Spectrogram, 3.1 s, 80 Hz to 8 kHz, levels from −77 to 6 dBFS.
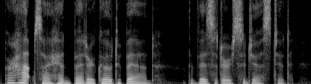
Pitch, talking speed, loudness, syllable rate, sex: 175 Hz, 190 wpm, -22 LUFS, 6.3 syllables/s, female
